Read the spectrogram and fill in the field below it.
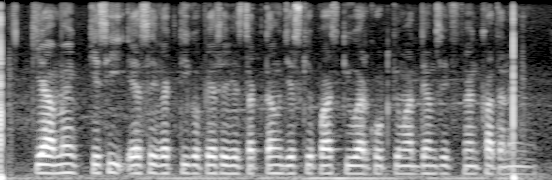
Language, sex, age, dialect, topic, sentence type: Hindi, male, 18-24, Awadhi Bundeli, banking, question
